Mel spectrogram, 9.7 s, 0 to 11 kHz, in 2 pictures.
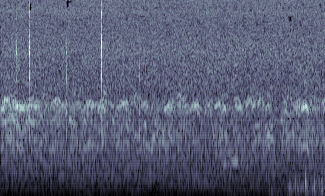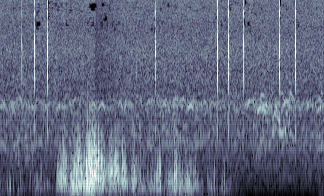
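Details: A huge flock of snow geese on 17 November gives a constant murmur of overlapping honks that swells into a dense, roaring surge midway, with sharp clicks scattered throughout.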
